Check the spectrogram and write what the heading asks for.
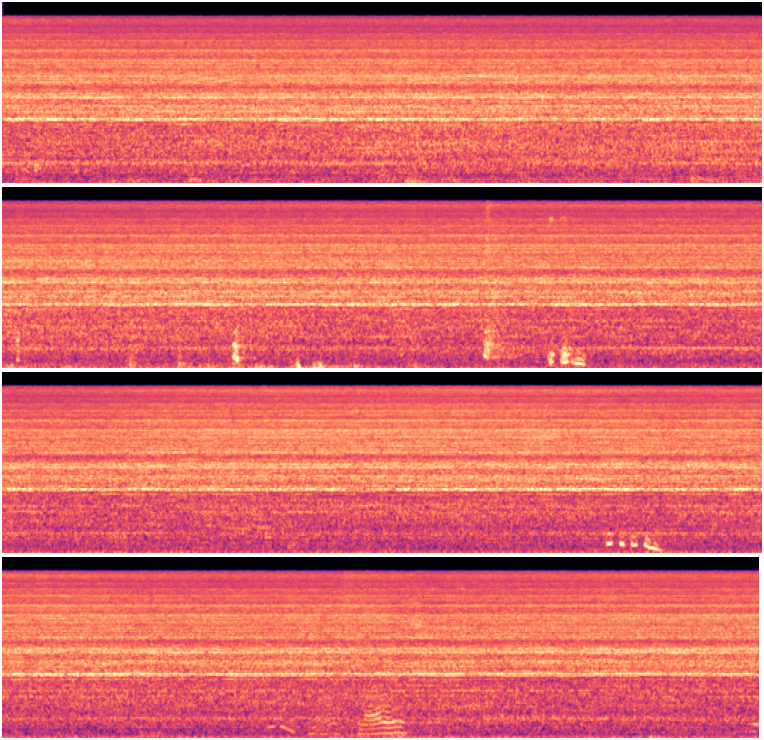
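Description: Steady machinery hum of a working whisky distillery still house, with a constant high whine running through it. A few faint, brief voices are heard now and then.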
